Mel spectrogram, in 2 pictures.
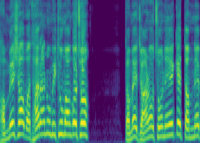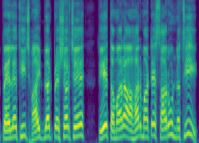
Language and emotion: Gujarati, angry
